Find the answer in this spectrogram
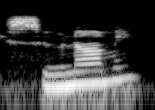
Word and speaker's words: tsunami: Uh we don't have it at the beginning of words um unless they are loan words like tsunami. However, I think most just drop the T sound and say tsunami.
